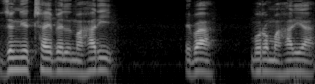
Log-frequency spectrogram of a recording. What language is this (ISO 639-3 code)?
brx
